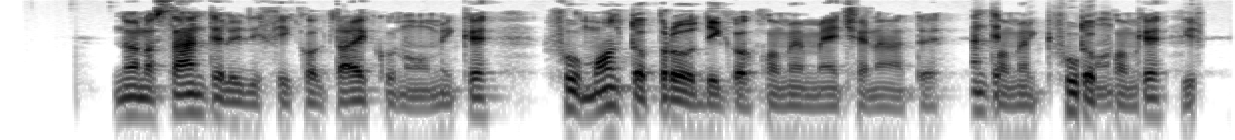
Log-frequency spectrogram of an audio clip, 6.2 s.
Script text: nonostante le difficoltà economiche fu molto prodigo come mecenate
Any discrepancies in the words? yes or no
yes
